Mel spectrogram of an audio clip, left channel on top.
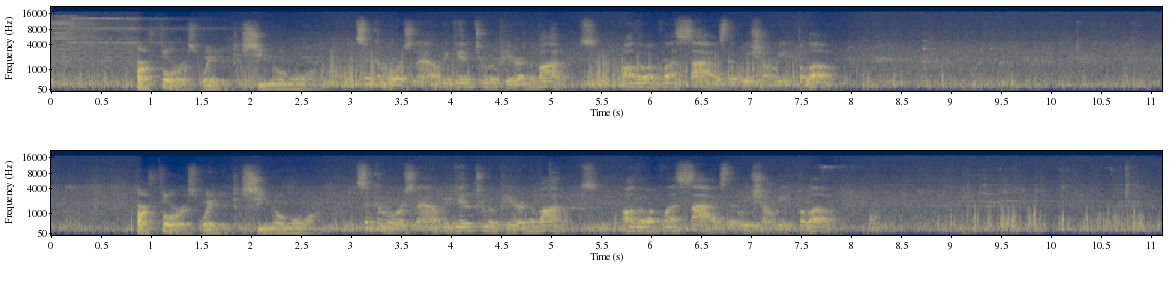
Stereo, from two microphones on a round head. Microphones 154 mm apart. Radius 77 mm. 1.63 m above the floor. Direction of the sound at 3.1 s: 30° left (ahead or behind).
